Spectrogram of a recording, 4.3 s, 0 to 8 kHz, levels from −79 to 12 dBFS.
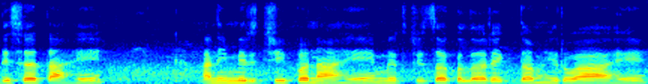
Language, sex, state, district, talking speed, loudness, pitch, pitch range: Marathi, female, Maharashtra, Pune, 155 wpm, -17 LUFS, 185 Hz, 180-190 Hz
